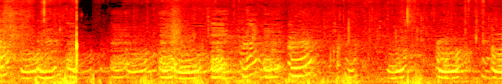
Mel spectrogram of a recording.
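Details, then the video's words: California sea lions on a harbor dock at Crescent City, California, bark in a chorus of hoarse, honking calls that overlap throughout. "California Sea Lions"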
